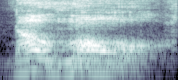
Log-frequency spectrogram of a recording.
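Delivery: sudden loud outcry, pushing the ghost away; anguished cry. A narrator's reading. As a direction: shout it out, begging it to stop. Scrooge cries out to ghost.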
